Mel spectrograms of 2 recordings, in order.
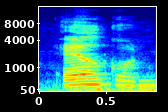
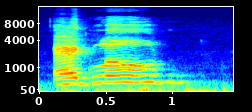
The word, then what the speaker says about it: Eglun: Elgun, genius of lightning. Elgun. I'm saying it wrong. Eglun, Eglun, Eglun.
